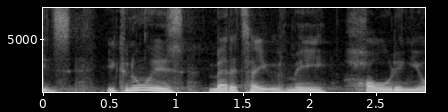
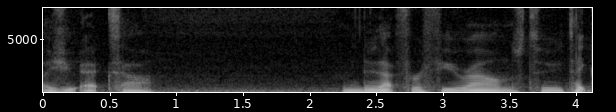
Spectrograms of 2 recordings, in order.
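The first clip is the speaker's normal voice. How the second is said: guided meditation; 2 semitones lower, 3 dB quieter than usual. Acted. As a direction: gently guide them into stillness. Leads a seated meditation.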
